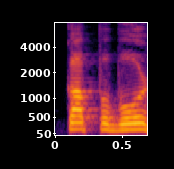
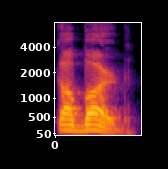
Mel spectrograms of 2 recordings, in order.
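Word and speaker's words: cupboard: यहाँ पे इसको हम कप बोर्ड नहीं पढ़ेंगे, कबर्ड।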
